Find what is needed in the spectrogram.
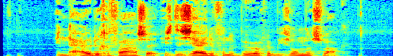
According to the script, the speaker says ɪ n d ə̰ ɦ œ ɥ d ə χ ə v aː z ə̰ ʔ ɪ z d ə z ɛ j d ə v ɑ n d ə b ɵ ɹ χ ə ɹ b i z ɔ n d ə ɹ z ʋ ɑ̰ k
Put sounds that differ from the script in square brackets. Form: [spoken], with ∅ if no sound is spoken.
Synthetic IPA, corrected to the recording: ɪ n d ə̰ ɦ œ ɥ d ə χ ə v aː z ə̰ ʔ ɪ z d ə z ɛ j d ə v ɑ n d ə b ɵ ɹ χ ə ɹ b i z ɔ n d ə ɹ z ʋ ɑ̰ k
